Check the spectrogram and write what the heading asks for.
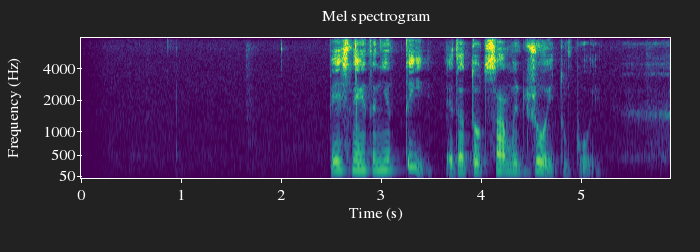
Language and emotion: Russian, angry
